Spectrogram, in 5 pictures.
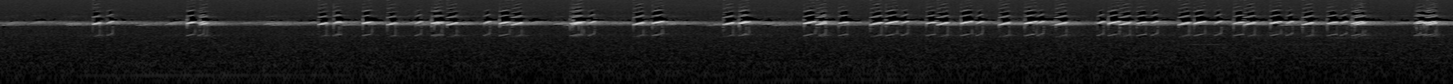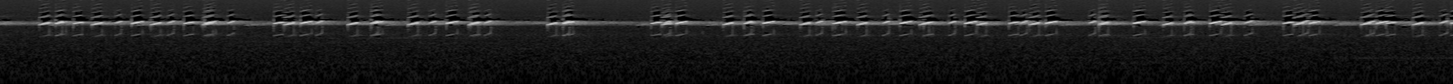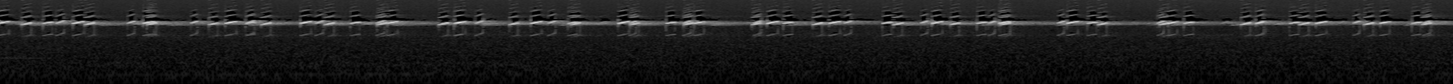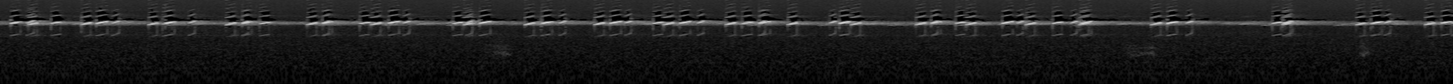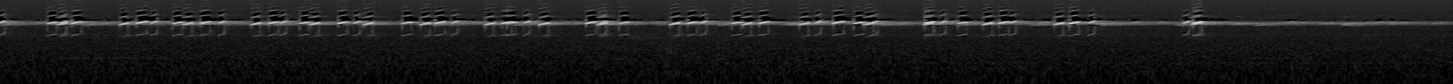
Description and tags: Spring peepers, medium close perspective, good stereo effect. A distant fog horn is barely audible. Recorded in northern Michigan, U.S.
field-recording, frogs, nature, spring-peepers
